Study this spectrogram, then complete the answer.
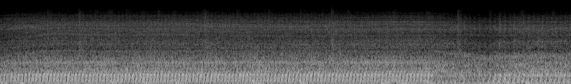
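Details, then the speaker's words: Dirty used riding mower just picked up, with fuel and oil in it. A steady, even single-cylinder thrum at constant speed with no knocks or misses; it fires right up and runs fantastic. The brake does nothing and there is no deck belt. "Well, first impressions, it fires right up. It runs fantastic."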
